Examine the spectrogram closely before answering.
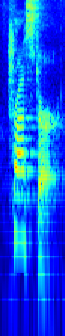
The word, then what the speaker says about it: trust her: I don't know if we can trust her. Now here we can get rid of that h sound and it just sounds like truster. But then you combine it to the word before truster.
